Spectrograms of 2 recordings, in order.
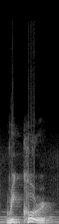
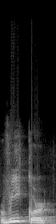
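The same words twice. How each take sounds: First: The stress is on the second syllable. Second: The stress is on the first syllable. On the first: It is used as a verb. "or a verb" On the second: It is used as a noun. "can be a noun"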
